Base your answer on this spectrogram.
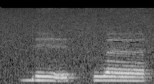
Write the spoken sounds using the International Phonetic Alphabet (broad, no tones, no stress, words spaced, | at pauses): bɪ | wɜ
